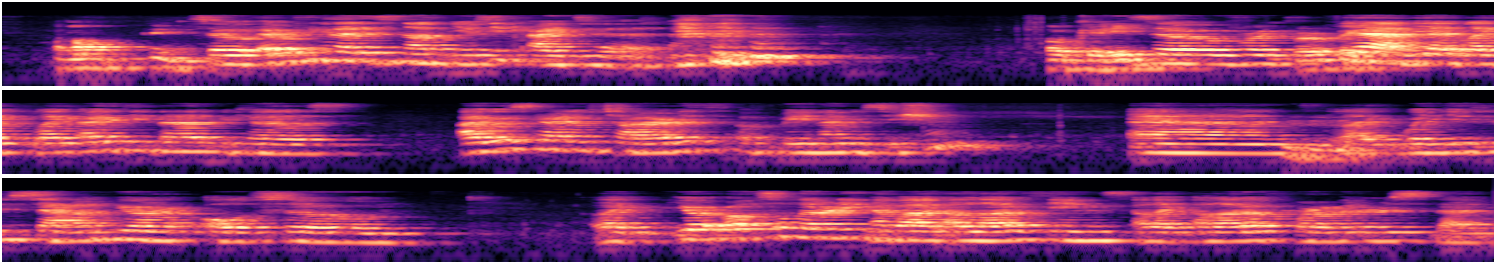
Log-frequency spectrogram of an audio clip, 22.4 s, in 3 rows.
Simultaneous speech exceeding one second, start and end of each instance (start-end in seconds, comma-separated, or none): none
